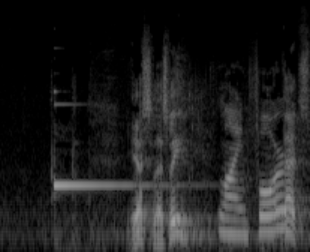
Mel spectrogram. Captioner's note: ping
